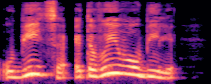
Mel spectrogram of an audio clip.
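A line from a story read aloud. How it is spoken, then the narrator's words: Exclaimed. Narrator (Russian): Сэр Ванинг воскликнул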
